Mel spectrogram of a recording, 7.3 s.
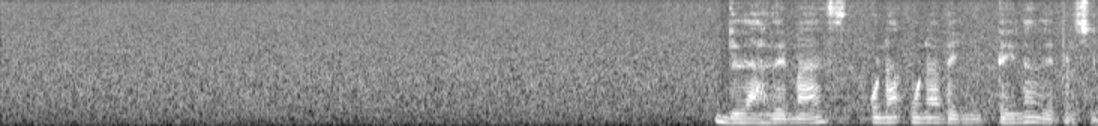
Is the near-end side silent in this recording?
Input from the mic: No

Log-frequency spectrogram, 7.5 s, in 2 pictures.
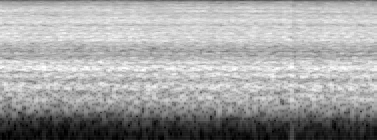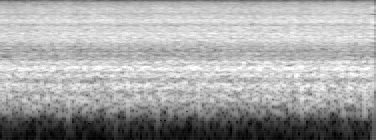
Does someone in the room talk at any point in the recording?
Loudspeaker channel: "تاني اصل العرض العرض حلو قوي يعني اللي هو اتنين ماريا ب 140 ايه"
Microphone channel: No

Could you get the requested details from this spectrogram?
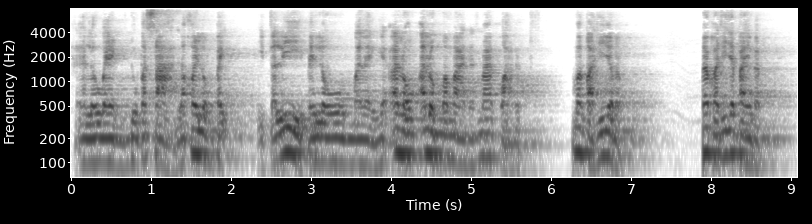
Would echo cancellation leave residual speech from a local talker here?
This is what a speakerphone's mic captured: Yes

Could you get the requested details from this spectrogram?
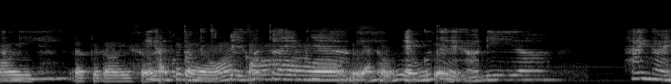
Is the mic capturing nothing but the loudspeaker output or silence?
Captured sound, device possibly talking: No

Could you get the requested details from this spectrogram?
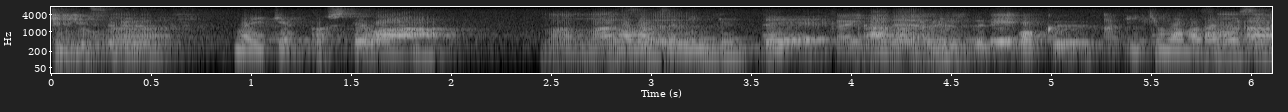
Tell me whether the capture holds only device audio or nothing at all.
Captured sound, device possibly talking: No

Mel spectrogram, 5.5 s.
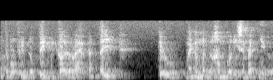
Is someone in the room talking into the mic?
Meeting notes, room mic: No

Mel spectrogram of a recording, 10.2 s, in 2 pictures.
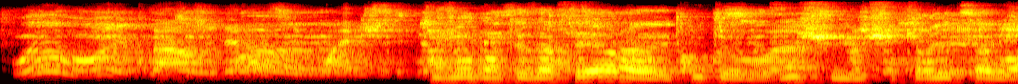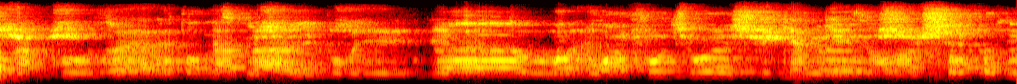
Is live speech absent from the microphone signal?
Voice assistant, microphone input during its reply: No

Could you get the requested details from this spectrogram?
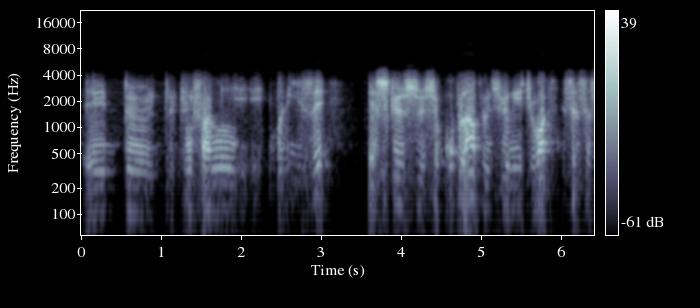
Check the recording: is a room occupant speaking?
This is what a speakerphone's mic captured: No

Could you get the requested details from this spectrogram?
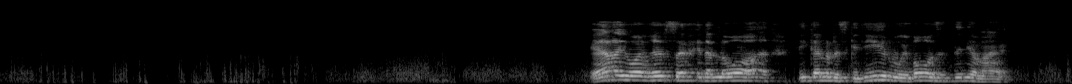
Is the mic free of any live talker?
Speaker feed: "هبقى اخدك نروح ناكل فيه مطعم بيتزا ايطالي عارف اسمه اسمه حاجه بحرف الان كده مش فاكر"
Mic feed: No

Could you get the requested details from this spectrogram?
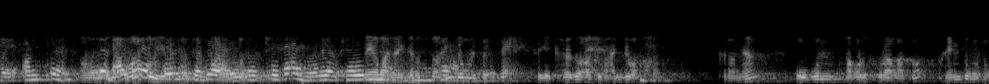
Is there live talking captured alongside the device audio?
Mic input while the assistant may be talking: Yes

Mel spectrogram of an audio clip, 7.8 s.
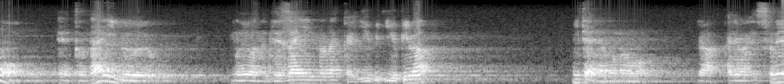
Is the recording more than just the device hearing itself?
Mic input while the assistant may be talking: No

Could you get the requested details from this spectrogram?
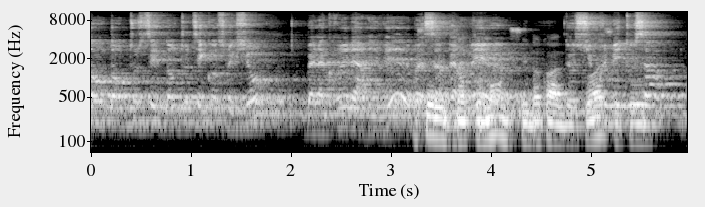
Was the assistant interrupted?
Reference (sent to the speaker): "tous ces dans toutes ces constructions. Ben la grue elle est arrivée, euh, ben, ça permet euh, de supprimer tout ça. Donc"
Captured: Yes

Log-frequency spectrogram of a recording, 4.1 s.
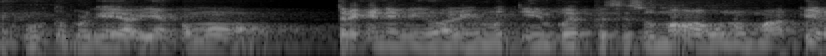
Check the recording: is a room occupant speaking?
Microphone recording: No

